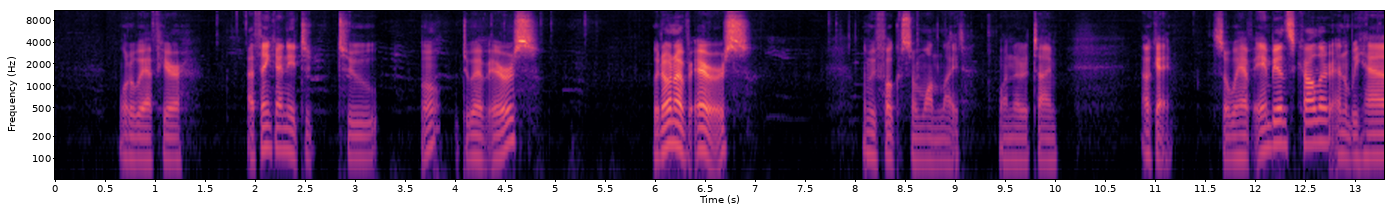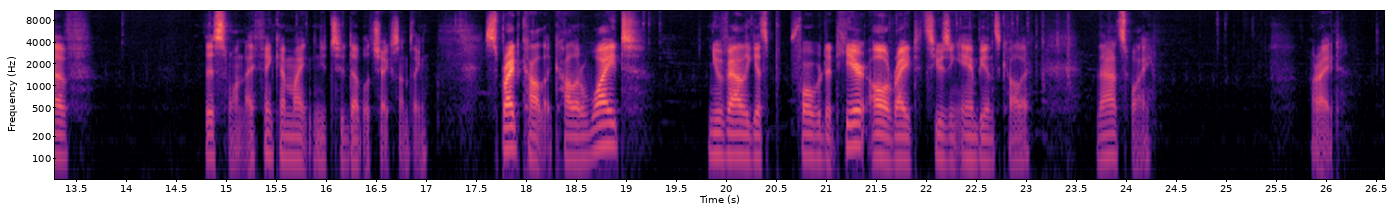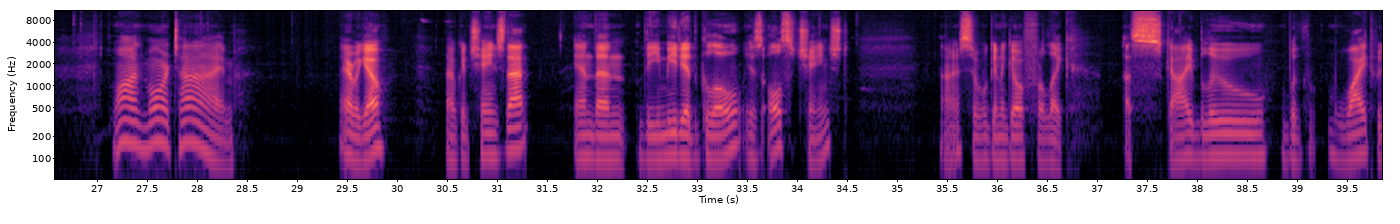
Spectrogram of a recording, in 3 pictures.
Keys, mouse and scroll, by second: 5.4-7.4 drag, 8.6-11.5 drag, 8.6 f, 9.1-10.0 scroll up 12, 16.1-18.1 drag, 19.3-23.6 drag, 21.9 ctrl+middle click, 22.0 ctrl+c, 22.5 middle click, 22.6 ctrl+v, 23.0 middle click, 23.1 ctrl+v, 23.4 ctrl+s, 26.3-26.6 scroll up 2, 26.8 shift+click.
